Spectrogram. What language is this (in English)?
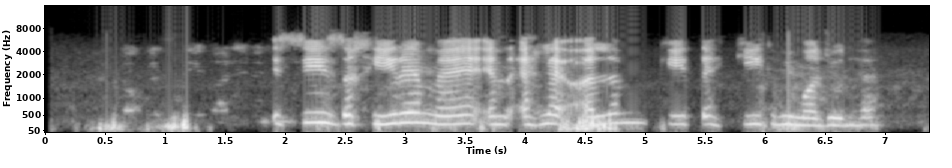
Urdu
